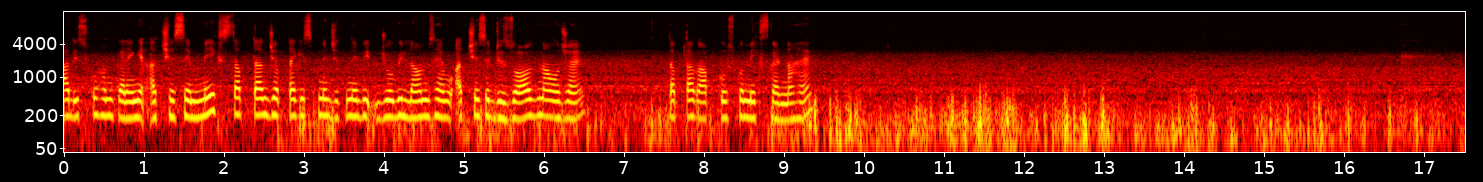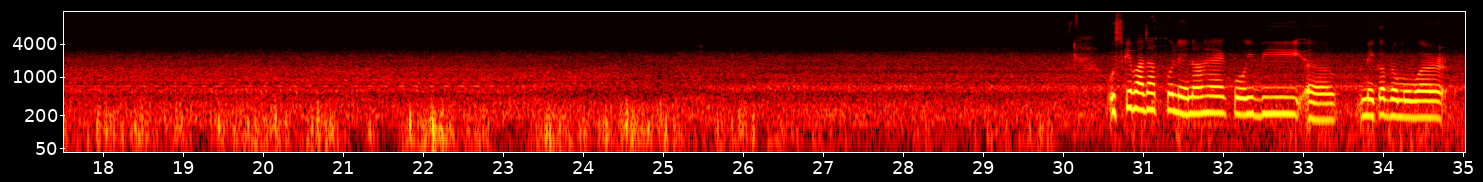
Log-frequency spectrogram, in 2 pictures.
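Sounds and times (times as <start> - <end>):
steady background hum: 0.0 - 35.0.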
